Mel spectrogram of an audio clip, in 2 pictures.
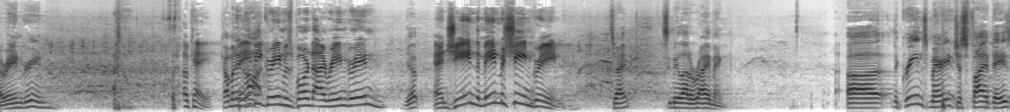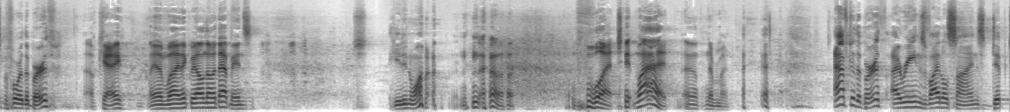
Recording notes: Live in Cleveland.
